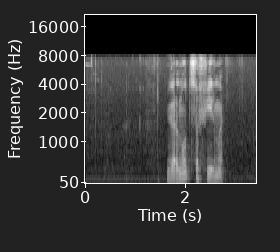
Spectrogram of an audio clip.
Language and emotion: Russian, neutral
